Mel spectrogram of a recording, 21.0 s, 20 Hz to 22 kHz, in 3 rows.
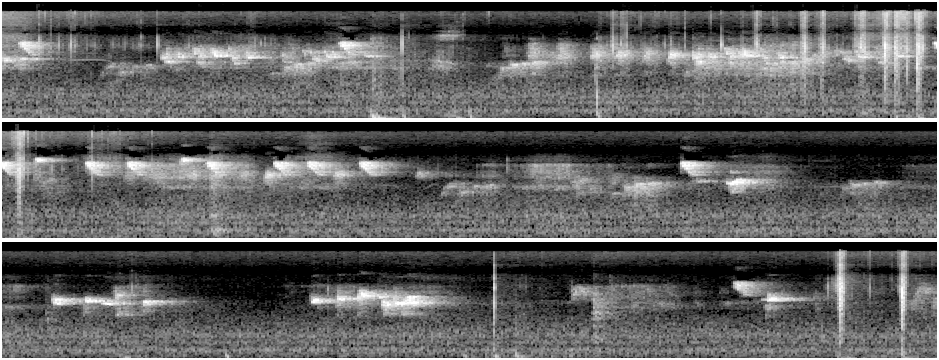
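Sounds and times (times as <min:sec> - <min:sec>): small songbirds chirping: 0:00.0 - 0:21.0
sharp knocks: 0:02.8 - 0:03.2.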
